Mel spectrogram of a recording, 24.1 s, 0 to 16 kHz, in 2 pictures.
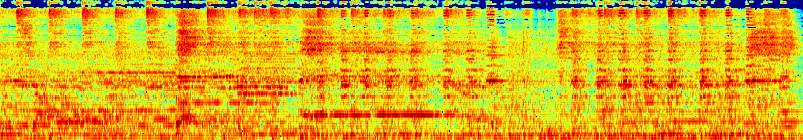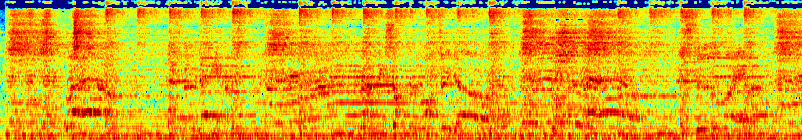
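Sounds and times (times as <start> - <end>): person singing: 0.0 - 7.6, 16.4 - 24.0
heavy metal band playing: 0.0 - 24.0.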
